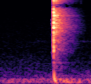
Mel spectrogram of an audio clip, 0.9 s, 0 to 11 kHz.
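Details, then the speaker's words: One sharp, crisp click in a quiet room as an OmniPod insulin pump inserts its cannula into the arm of a type 1 diabetic after a countdown: insulin pump cannula insertion click. "and it's only going to be clicks, so hopefully you hear it. So we're going to hit start, and on its 5th click, it should deliver the pump into me."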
